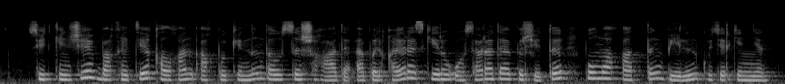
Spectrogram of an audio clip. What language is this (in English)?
Kazakh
